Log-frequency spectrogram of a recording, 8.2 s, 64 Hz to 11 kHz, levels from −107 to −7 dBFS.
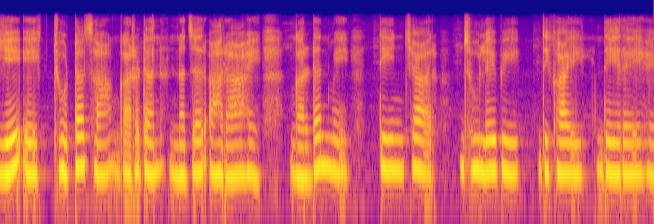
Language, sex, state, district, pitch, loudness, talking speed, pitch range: Hindi, female, Odisha, Khordha, 215 Hz, -18 LUFS, 140 wpm, 205-225 Hz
